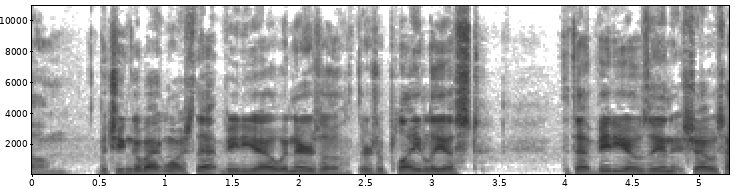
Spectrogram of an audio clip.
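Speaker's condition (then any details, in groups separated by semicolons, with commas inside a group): No condition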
